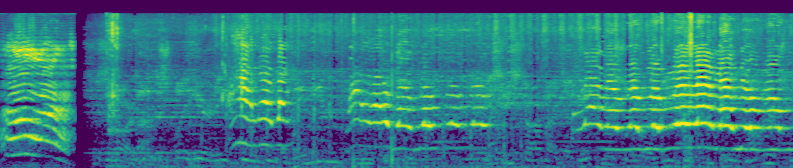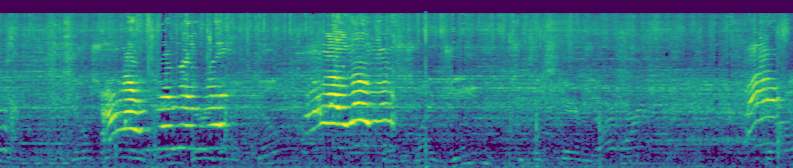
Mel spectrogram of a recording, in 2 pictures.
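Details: Domestic cat making weird noises: a series of wavering, drawn-out meows and short chirping cries over about fifteen seconds, with human voices and faint music in the background.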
